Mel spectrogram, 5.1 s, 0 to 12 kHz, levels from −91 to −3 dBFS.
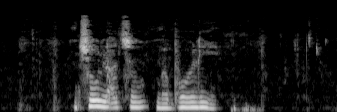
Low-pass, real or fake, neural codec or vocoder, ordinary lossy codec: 7.2 kHz; fake; codec, 16 kHz, 16 kbps, FreqCodec, larger model; MP3, 32 kbps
